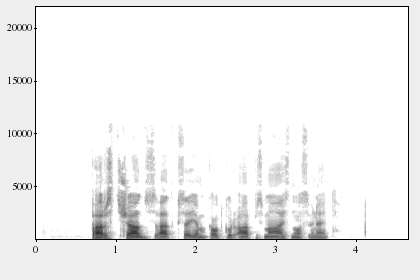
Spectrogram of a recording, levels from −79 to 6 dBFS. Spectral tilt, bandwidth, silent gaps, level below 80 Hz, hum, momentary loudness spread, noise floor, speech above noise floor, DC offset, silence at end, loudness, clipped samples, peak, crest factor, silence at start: -6 dB/octave; 11 kHz; none; -66 dBFS; none; 15 LU; -82 dBFS; 59 dB; under 0.1%; 1.05 s; -23 LUFS; under 0.1%; -2 dBFS; 24 dB; 0.7 s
